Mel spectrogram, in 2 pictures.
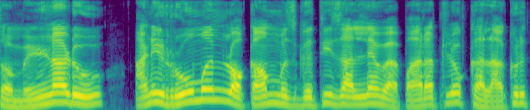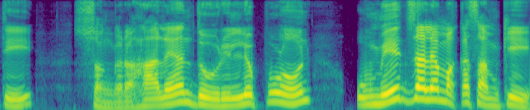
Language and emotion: Goan Konkani, happy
